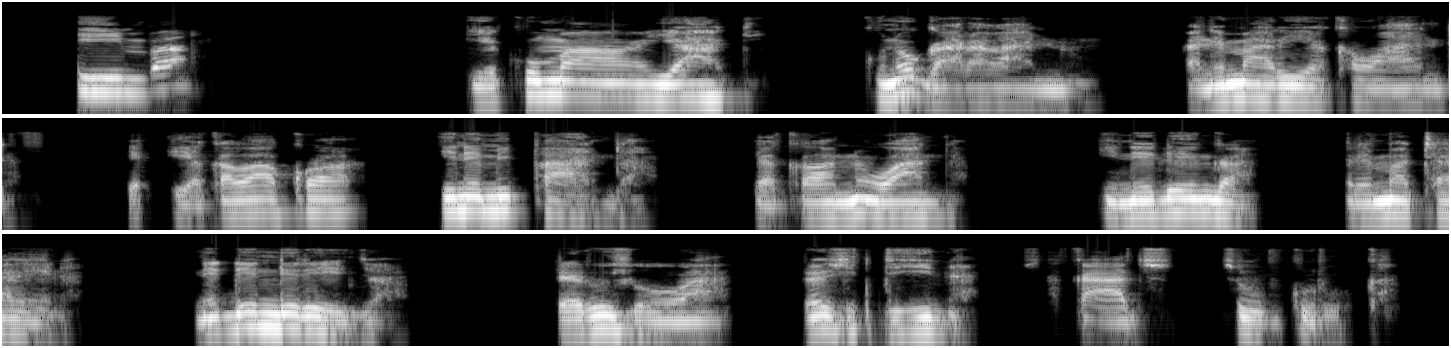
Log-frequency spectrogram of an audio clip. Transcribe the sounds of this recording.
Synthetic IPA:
imba | je̞kʰumajadʱi̥ | kuno̞ɡʱaɾaʋan̤u | ʋane̞maɾijakʰawanda | jakaʋakwa | ine̞mipʰanda | jakʰawanda | ine̞ɗe̞ŋɡa | re̞matʰaera | ne̞ɗe̞nde̞ɾe̞d͡za | re̞ɾuʒo̞wa | re̞ʐidʱina | ʐ̥akad͡zi̥ | t͡sukuɾuːkḁ

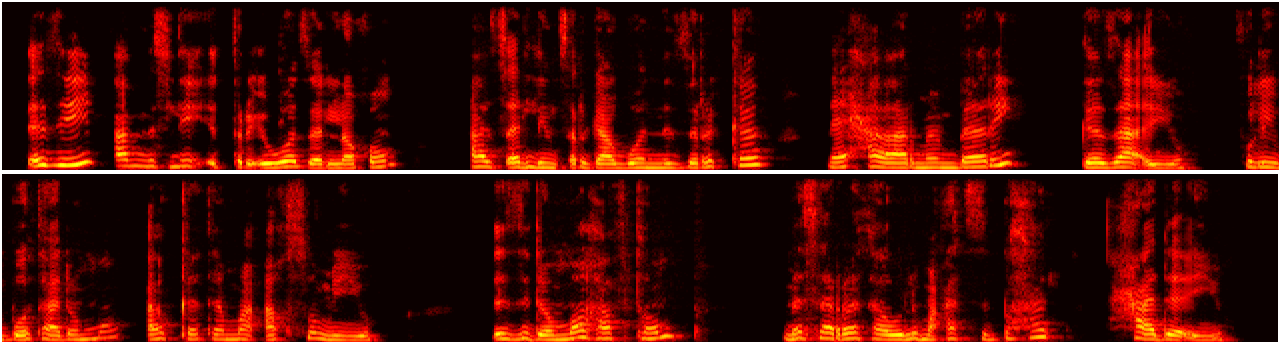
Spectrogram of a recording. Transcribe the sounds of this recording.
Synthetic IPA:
ʔɨziʔaβmɨsliʔɨt̪ʰːɨɾiʔiwo̞zɐlːɐxum | ʔaβt͡sʼɐlːimt͡sʼɨɾɡaɡo̞nːɨzɨɾɨkʰːɐβ | najħaβaɾmɐmbɐɾi | ɡ̥ɐzaʔɨjːu | fɨlujbo̞t̪ʰad̪ɨmːoʔaβkʰɐt̪ʰɐmaʔaxsumɨjːu | ʔɨzid̪ɨmːokʰaβt̪ʰo̞mː | ɐsɐɾɐt̪ʰawilɨmʕat̪z̥ɨbːahal | ħad̪ɐʔɨjːu

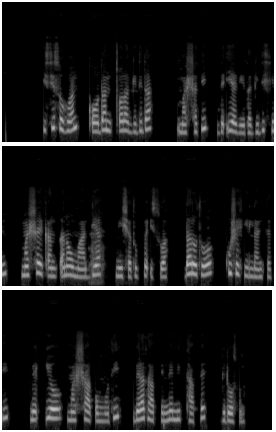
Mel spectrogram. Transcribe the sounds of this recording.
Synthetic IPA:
ʔɪsːɪsɔɦʊwɐnkʼo̞ːd̪ɐnt͡ʃʼɔɾɐɡɪd̪ɪd̪ɐ | mɐʃːɐt̪ɪ | d̪ɛʔɪjaɡe̞ːt̪ɐɡɪd̪ɪʃɪn | mɐʃːɐjkʼɐnt̪ʼːɐnɐwmaːd̪ːɪjɐ | miːʃːɐt̪ʊpːɛʔɪsːʊwa | d̪ɐɾɔt̪o̞ː | kʊʃɛhiːlːɐnt͡ʃːɐt̪ɪ | mɛʔɪjoːmɐʃːaːkʼɔmːɔt̪ɪ | bɪɾɐt̪aːpːɛnːɛmɪt̪ʰːaːpːɛ | ɡɪd̪o̞ːsɔnɐ

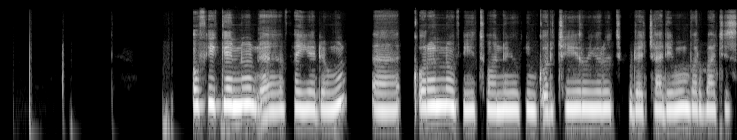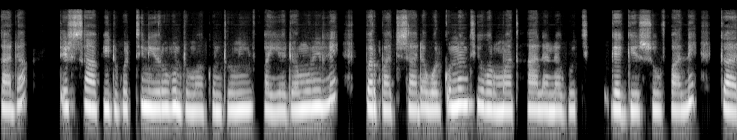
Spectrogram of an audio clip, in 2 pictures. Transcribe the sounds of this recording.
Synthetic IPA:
ʔɔfiːkɛnːoːnfɐjːɐd̪ɐmuːn | kʼɔɾɐnːofit̪ʰoɐnːojo̞ːkiːŋkʼɔɾɪt͡ʃːɐjɛɾo̞ːjɛɾoːt̪ːɪ̥fʊd̪ɐt͡ʃːaːd̪e̞ːmunbɐɾbaːt͡ʃːɪsaːd̪a | ᶑɪɾsaːfid̪ʊbɐɾt̪iːnjɛɾoːɦʊnd̪ʊmaːkʊnd̪umiːfɐjːɐd̪ɐmuːnɪlːe | b̥ɐɾbaːt͡ʃːɪ̥saːd̪ɐwɐlkʼʊnːɐmt̪iːhɔɾmaːt̪haːlɐnɐɡot̪ːɪ̥ɡɐɡːe̞ːsːuːfaːlːɛ | ɡ̥aːɾ

